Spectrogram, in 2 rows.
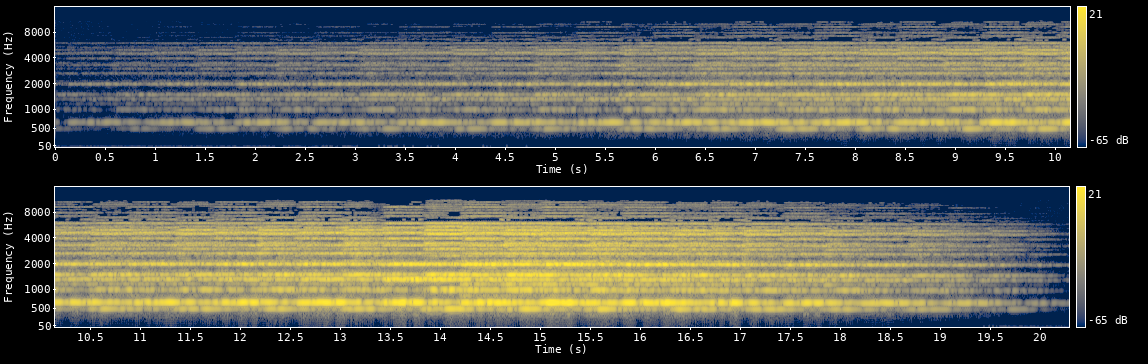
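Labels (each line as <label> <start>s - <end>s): An ambulance siren starts softly, gradually gets louder, then fades and disappears. 0.3s - 19.8s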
